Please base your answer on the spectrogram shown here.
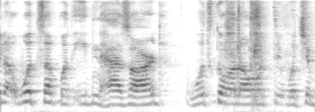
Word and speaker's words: Hazard: You can't pronounce his name right. Right. Okay. It's Hazard, son.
